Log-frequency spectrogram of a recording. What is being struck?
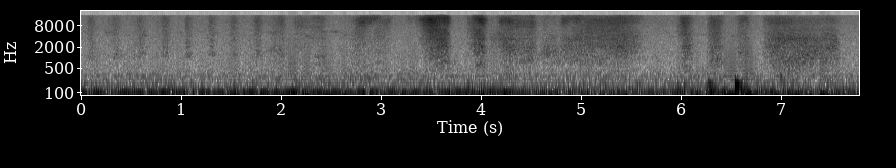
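Nothing is struck.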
